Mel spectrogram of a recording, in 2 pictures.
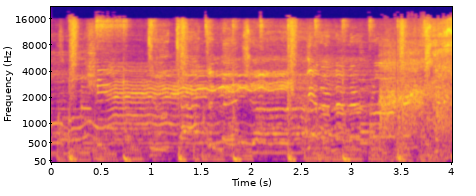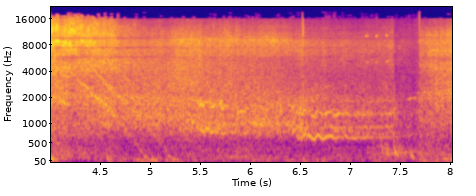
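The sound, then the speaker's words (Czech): A DeLorean car's tires screech as it skids and roars off, loud, with a rising, whooshing sci-fi time-travel effect swelling over the engine noise toward the end. No one speaks. “Nastavujeme náš DeLorean a uslyšíme se za 10 let.”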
